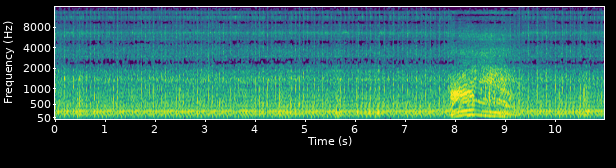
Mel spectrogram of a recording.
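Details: Used Echo gas string trimmer, running after the switch was moved off stop and choke turned off, idle being adjusted: small two-stroke buzzing at steady high speed with a brief throttle blip rising and falling cleanly; runs healthy.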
